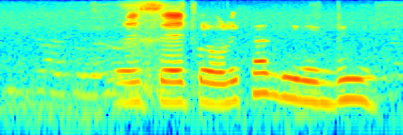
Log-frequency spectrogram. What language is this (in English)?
Punjabi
